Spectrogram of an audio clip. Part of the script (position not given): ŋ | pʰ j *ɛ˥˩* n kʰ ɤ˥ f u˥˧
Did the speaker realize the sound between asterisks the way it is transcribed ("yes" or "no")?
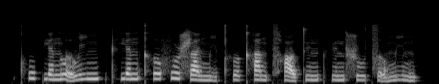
no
